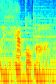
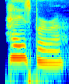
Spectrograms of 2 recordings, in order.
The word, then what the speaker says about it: Happisburgh: puppy / puppy Berg I'm gonna guess a you guys pronounced at happy burger 90% sure I feel bad but let's see how that sounds this is Hansbrough Heys borough way off Hayes burrow that sounds like Hayes burrow like if I had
